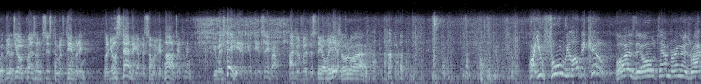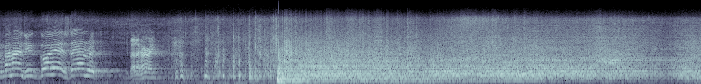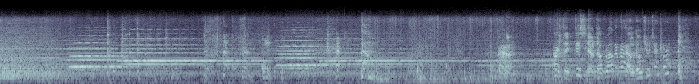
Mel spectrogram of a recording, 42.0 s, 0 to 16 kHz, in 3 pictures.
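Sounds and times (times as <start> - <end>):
rumbling of falling rock: 18.8 - 28.1, 35.3 - 39.1
explosion: 19.5 - 29.5
dramatic orchestral music: 23.2 - 42.0.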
